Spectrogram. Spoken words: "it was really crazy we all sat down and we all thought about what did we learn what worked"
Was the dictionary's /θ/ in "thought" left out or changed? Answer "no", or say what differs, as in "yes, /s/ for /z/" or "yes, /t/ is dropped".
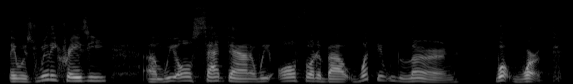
no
